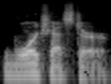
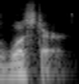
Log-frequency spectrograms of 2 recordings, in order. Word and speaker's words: Worcester: There's a town in Mass called Worcester, but it's spelled with like WC. It looks like it's just say like Warchester, but it's it's Worcester.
